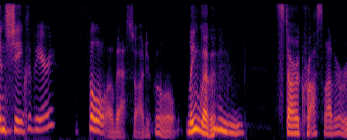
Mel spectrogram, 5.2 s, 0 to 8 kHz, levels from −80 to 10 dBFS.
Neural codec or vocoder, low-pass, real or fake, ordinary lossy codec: codec, 16 kHz in and 24 kHz out, 0.4 kbps, LongCat-Audio-Codec, four codebook decoder; 7.2 kHz; fake; MP3, 64 kbps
